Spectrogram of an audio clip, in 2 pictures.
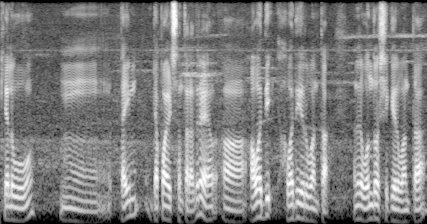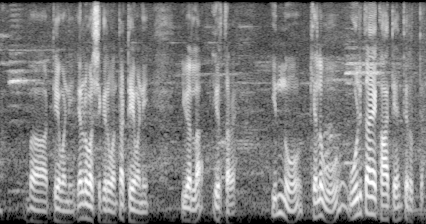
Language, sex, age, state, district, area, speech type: Kannada, male, 60+, Karnataka, Bellary, rural, spontaneous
